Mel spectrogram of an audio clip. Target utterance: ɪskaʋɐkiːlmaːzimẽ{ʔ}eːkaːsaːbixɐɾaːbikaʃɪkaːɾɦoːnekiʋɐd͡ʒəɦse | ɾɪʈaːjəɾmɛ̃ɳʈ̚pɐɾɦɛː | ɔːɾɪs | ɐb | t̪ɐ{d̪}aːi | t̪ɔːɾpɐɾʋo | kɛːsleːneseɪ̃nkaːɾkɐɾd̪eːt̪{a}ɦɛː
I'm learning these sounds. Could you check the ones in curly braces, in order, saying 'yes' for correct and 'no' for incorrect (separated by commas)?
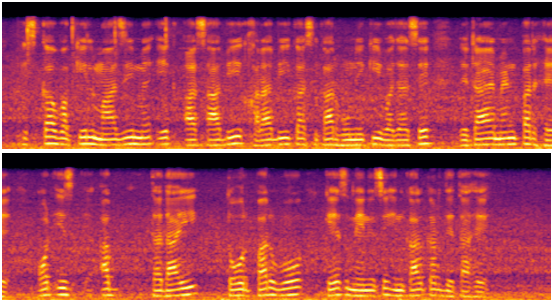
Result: yes, yes, yes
